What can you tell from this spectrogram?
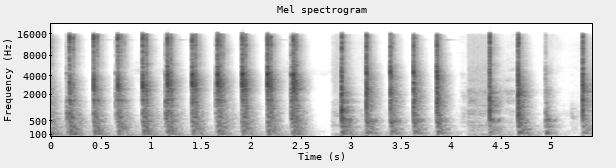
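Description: Steel hammer striking in quick, even blows, about four a second, pressing a ball bearing into a plastic pulley housing that rests on a beech board. Partway through, the blows land on a steel punch held against the bearing. The run breaks off briefly twice.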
